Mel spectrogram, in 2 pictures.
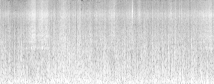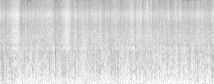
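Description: Passenger train running at speed, heard from on board: a steady rumble with rushing wind, and short sharp clicks from the wheels and track now and then.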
